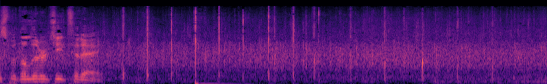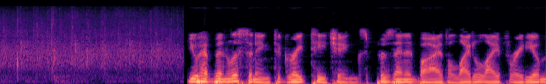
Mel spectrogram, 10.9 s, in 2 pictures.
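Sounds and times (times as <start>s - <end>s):
speech: 0.0s - 1.3s, 7.4s - 10.9s
audience applause: 0.0s - 7.3s.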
